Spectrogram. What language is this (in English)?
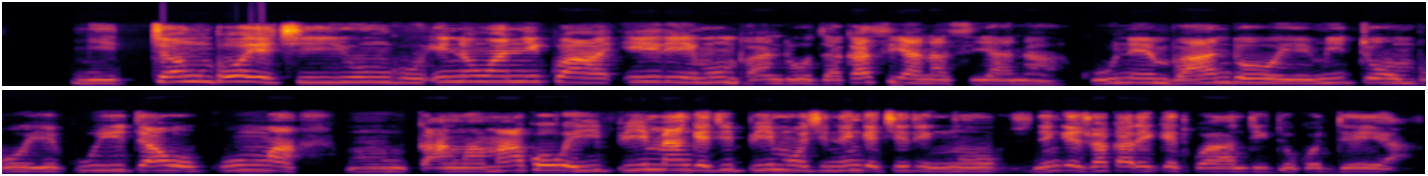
Ndau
